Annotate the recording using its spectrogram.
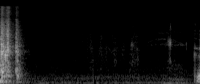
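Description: A brief, loud noise burst at the very start, then quiet room tone with a few faint ticks near the end.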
